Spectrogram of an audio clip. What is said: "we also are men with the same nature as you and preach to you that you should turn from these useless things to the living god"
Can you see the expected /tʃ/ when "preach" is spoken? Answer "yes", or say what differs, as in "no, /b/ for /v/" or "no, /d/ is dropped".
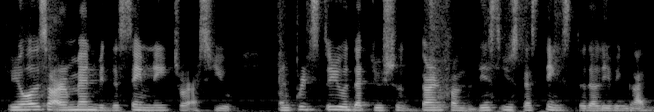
no, /s/ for /tʃ/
